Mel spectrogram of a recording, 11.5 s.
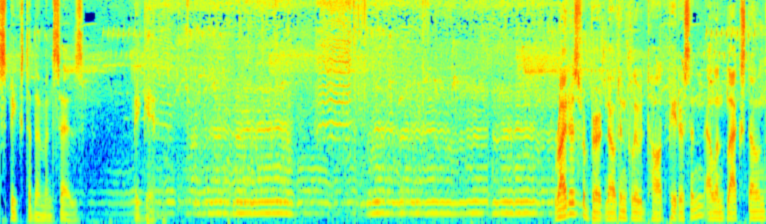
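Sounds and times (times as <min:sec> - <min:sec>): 
speech: 0:00.0 - 0:01.4, 0:02.0 - 0:03.9, 0:05.5 - 0:06.4, 0:08.3 - 0:11.4
bees buzzing: 0:01.2 - 0:09.6.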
